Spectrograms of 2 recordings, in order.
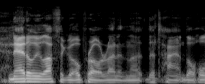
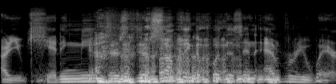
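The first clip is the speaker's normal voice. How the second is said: loud, dry, sarcastic incredulity; 3 semitones higher, 7 dB louder than usual. Retelling a remark to a manager searching for a container: retelling own sarcastic remark. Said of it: "sarcastically was like".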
